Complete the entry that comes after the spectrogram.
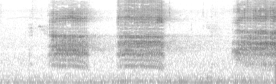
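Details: Hooded crows in a flock confronting a stray cat: three loud, harsh caws, each about half a second long, spaced roughly a second apart over light background noise.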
